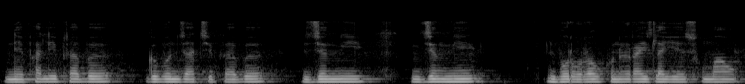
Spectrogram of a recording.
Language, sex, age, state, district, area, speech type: Bodo, male, 18-30, Assam, Chirang, rural, spontaneous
